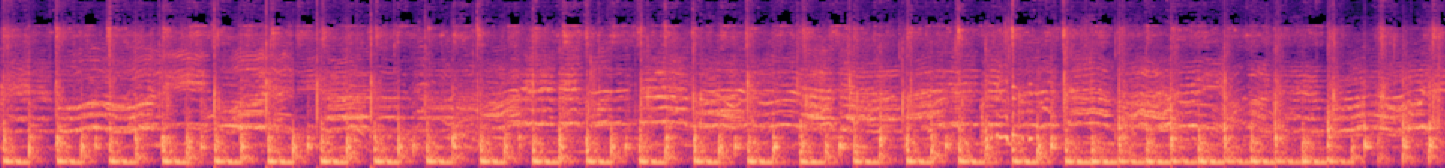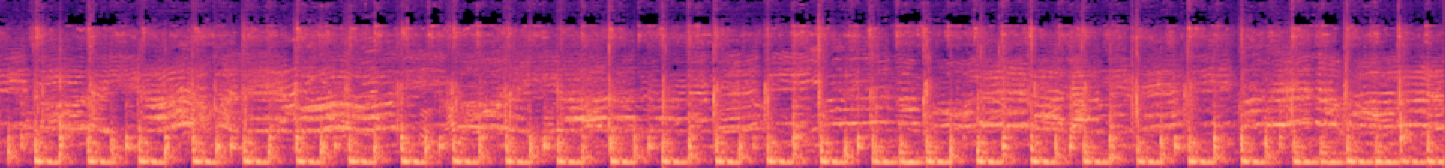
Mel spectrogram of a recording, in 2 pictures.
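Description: Dehati folk dance song: a high singing voice over a steady drum beat of about two and a half strokes a second, with rattling percussion.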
